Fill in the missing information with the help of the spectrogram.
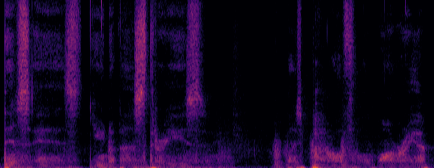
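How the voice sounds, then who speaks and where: A man speaks entirely in a breathy, unvoiced whisper, drawing out each phrase slowly for an ASMR recap. He trips now and then over unusual names and quietly corrects himself before moving on. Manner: slow, unvoiced whisper with small slips and mispronunciations. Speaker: ASMR host.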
